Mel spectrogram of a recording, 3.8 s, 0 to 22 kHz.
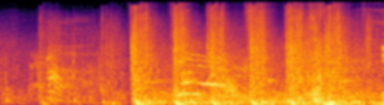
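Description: Grenade explosion in Warhammer 40,000: Darktide: a sudden loud burst cuts in partway through and is followed by a dense spread of crackling shots and thuds, with a voice heard faintly underneath.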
